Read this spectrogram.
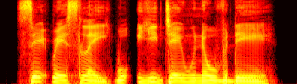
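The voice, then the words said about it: Speaks in a put-on accent. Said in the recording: “what accent was that?”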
